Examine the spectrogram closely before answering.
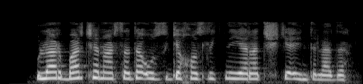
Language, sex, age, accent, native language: Uzbek, female, under 19, Samarqand, Uzbek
